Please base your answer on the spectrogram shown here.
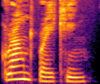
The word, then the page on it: groundbreaking: British English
